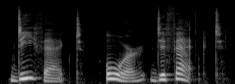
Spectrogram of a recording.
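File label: "defect", English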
